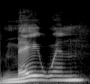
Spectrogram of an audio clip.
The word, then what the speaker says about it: Maewyn: And his name was Maewyn Succat. I'm going to spell that.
